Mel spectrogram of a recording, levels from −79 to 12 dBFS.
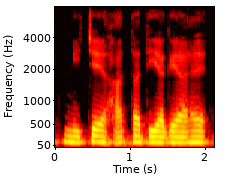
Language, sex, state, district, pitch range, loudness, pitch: Hindi, male, Jharkhand, Garhwa, 115-125 Hz, -13 LUFS, 120 Hz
